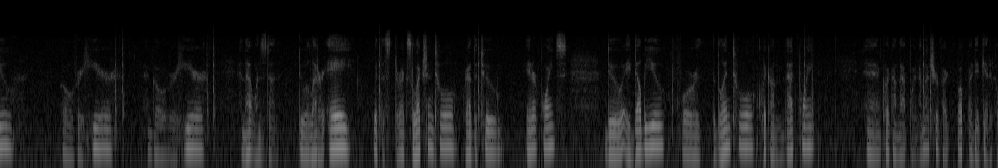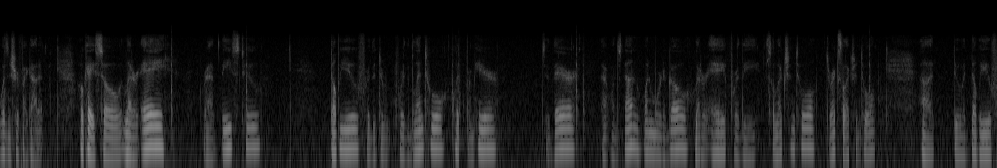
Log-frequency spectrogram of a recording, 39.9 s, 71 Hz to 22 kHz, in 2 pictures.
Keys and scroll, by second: 6.3 a, 12.8 w, 22.7 a, 26.7 w, 34.0 a, 39.8 w.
